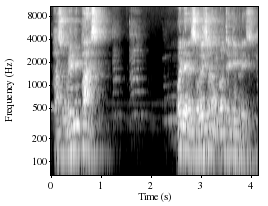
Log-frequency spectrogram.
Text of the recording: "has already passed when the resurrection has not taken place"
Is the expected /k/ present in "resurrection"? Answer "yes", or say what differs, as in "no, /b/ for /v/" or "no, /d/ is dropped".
no, /k/ is dropped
